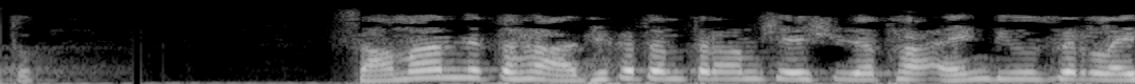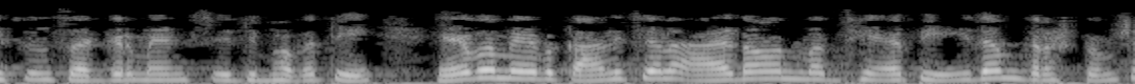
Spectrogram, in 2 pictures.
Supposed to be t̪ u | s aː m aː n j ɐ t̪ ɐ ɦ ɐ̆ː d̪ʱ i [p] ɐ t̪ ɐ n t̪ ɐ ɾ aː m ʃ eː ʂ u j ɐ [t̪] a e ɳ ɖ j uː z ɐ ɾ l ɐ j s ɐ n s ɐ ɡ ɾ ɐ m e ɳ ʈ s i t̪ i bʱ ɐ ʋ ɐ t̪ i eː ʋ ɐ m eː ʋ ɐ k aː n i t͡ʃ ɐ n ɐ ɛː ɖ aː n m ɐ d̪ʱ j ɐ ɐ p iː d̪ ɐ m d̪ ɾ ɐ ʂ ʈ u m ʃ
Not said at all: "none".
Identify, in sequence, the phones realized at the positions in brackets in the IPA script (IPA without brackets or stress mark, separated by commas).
k, t̪ʰ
